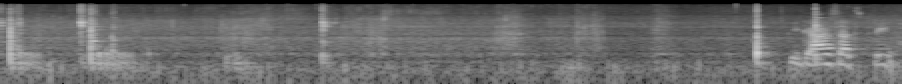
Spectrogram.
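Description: A metal fork clinks against a pan while stirring.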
